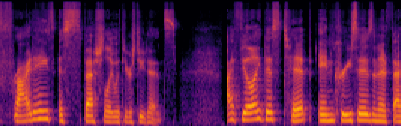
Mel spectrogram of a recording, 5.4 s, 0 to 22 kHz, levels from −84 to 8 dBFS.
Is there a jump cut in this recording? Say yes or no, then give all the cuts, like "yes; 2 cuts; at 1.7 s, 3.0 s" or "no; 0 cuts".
no; 0 cuts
